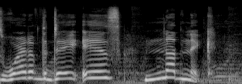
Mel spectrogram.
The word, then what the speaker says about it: nudnik: day this morning's word of the day is nudnik nadnik it's spelt nud nudnik it is a known which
